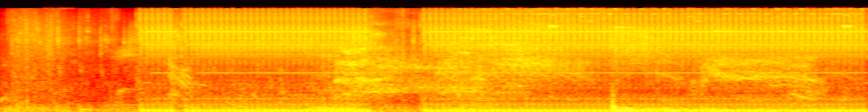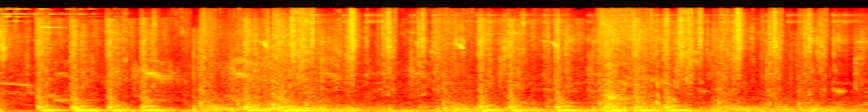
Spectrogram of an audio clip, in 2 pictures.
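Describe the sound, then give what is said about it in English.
Minigun fire in a video game: a loud, sustained, rattling mechanical burst for about nine seconds, then a brief drop and further rapid, choppier clatter. “That minigun reminds me of certain weapons from Ascent, if you've ever played Ascent before.”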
